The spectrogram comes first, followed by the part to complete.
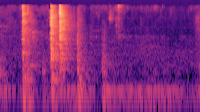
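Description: A quick series of sharp plastic clicks and knocks in the first second, from handling the robot mop's water tank, over a steady low hum.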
